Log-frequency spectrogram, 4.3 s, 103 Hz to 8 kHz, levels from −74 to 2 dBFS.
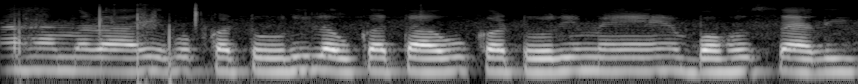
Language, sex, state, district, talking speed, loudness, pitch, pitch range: Bhojpuri, female, Bihar, East Champaran, 155 wpm, -18 LUFS, 205 Hz, 200-210 Hz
